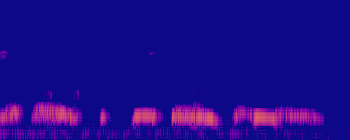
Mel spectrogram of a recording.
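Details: Decoy spotted dove cooing to attract wild doves, a run of moderately soft, mellow hooting coos, some slurred downward, over a low steady background hum.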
